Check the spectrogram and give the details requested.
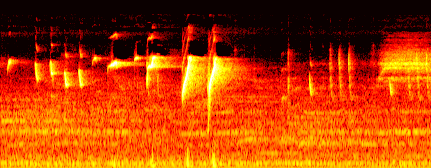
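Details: Flycatcher (sikatan) kept in a cage, clear song: a series of short high chirps speeding up, two loud downward-sweeping whistles, then a pause and a brief buzzy note at the close.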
